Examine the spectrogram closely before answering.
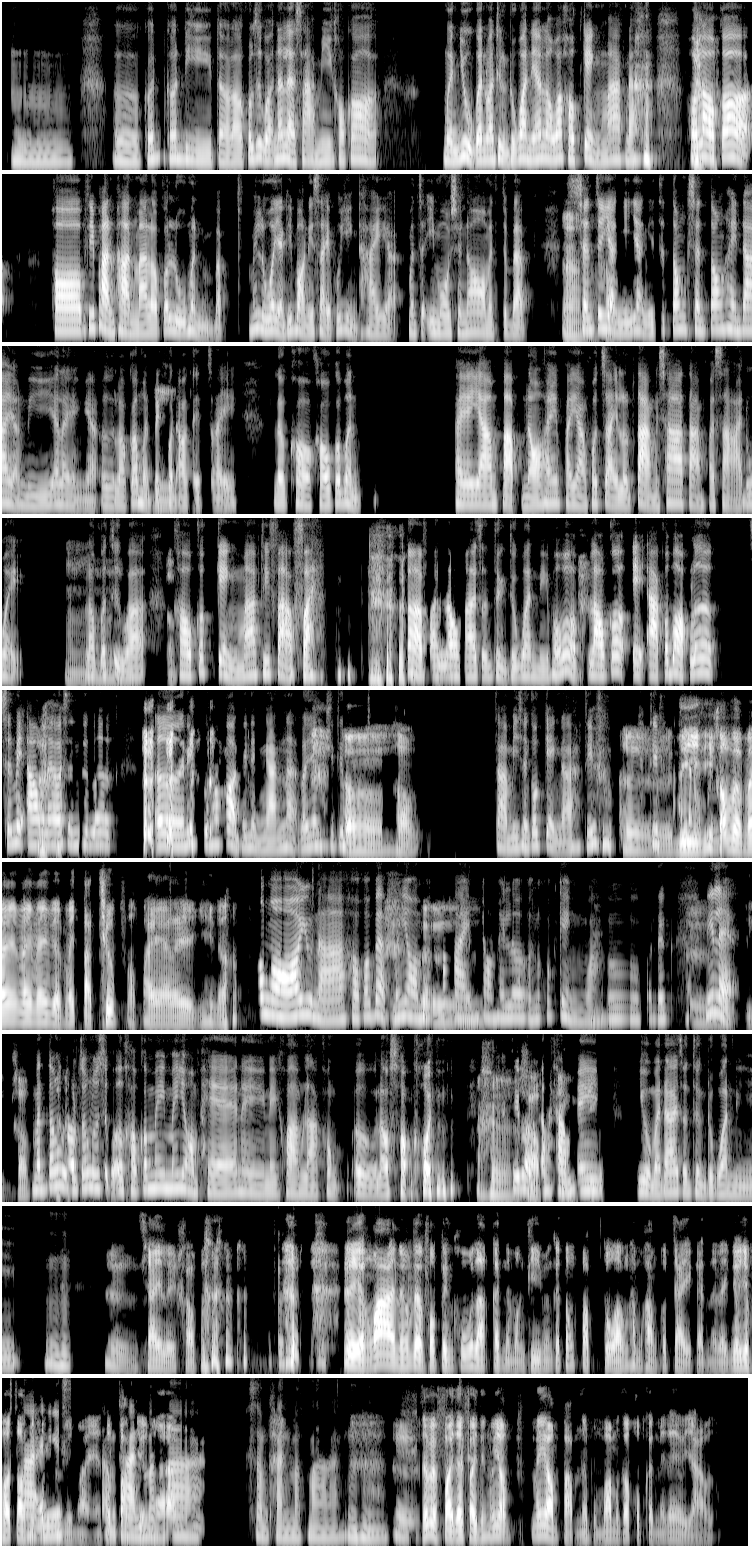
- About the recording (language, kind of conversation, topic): Thai, unstructured, คุณคิดว่าอะไรทำให้ความรักยืนยาว?
- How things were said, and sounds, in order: chuckle; tsk; in English: "Emotional"; chuckle; chuckle; laughing while speaking: "ที่แบบ ที่ฝ่าด่านมา"; chuckle; laughing while speaking: "สอง คน"; chuckle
